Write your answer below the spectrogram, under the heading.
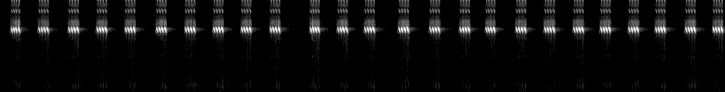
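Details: Crickets chirping loudly at night, the male's wing-rubbed call used to attract females and establish territory; steady high chirps around three and a half per second with a brief pause just before three seconds, otherwise silent background.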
